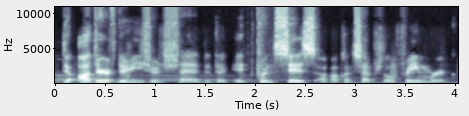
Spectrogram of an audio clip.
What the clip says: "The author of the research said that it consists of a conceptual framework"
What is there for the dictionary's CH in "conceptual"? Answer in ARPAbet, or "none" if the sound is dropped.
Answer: SH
